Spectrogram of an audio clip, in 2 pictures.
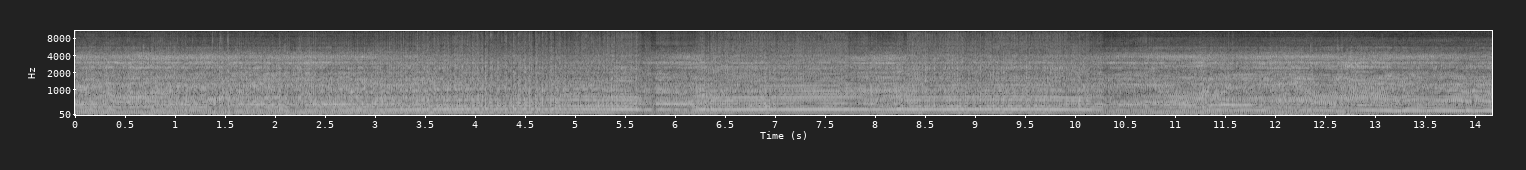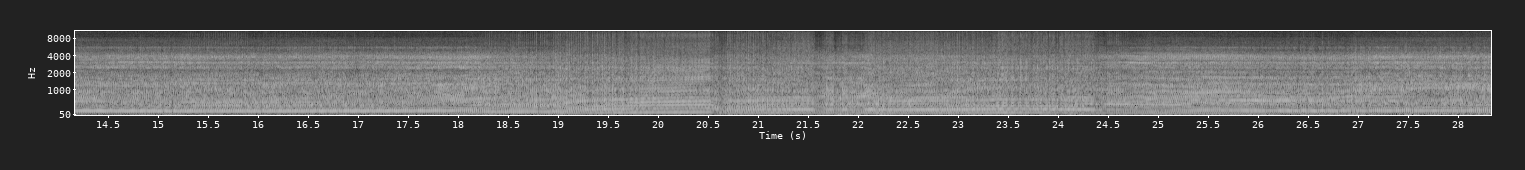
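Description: KTM RC8's V-twin engine under way, its note rising and falling with the throttle as it holds a steady pull through the bends. About two-thirds of the way through, the pitch drops briefly and then climbs sharply.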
